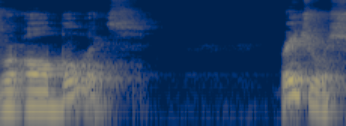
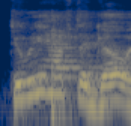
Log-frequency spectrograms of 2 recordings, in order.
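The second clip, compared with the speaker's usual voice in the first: put-on slightly wobbling girl's voice; 5 semitones higher, 5 dB louder than usual. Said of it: "trying to keep her voice from wobbling".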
